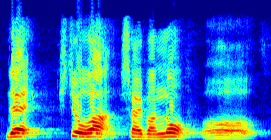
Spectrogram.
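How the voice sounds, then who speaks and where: A man with a Saga accent grills the mayor from the council floor, quoting passages and firing rhetorical challenges. His voice sits high for a man. The recording is a muffled, lo-fi council chamber feed. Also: slow pace, gravelly. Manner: combative, reads quotes aloud, rhetorical challenges. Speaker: city council member. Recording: dull lo-fi council chamber audio.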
